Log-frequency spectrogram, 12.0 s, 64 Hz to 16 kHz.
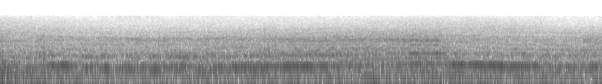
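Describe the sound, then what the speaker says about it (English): A McLaren 600LT at high speed on the Nürburgring, its engine giving a steady, loud drone with a rising, siren-like whine that stretches across the whole stretch without a break. "The car develops this weird, almost siren-like sound at high speeds."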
